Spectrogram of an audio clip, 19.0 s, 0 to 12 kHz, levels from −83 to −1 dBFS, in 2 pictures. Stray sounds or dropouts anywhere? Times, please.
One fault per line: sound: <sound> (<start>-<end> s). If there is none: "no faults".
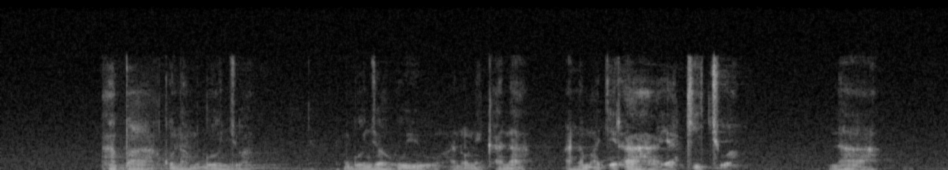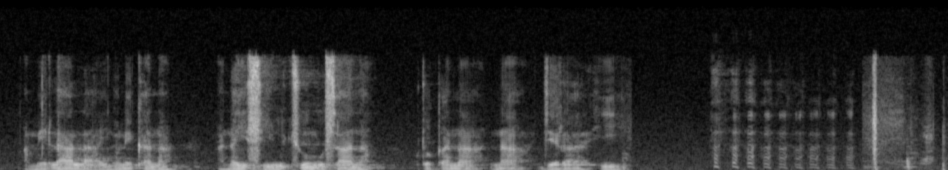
sound: laugh (16.6-18.1 s)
